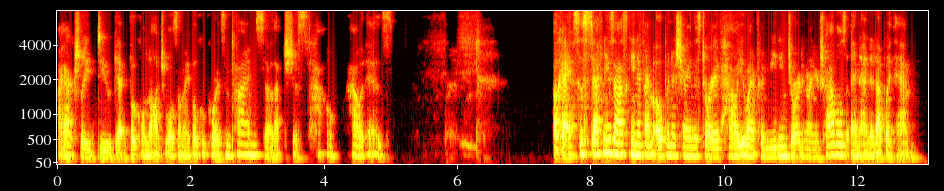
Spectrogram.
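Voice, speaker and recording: Low raspy gravelly woman, chatty. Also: brisk. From Canada. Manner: relaxed, rambling, with many ums and restarts. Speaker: vlogger hosting a live Q&A. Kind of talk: casual live-stream chat reading viewer questions.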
